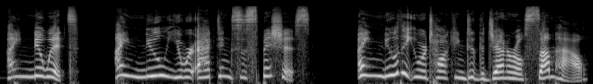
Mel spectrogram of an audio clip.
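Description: Storybook role: woman playing a defiant, indignant teenage girl, raised high pitch, sharp accusing delivery. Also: lively intonation, moderate pace, no room sound.

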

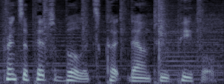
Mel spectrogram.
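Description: A man hosting a book interview podcast, reading a historical passage aloud in a measured, steady storytelling manner. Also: mid-range voice, music in the background.

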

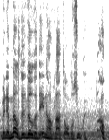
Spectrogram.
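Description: Actor as an eager professor inventor, animated, a bit high, stammers. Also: male voice, very fast, lightly acted. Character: excitable middle-aged male professor inventor. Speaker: professor Ben Curtis. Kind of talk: 1960s radio drama acting. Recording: old radio play tape with hiss.

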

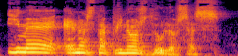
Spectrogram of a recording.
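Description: A man's voice: high-pitched, lively intonation, gravelly. An actor playing a pompous older aristocratic father-in-law, imperious and formal, in a classic comedy for radio theatre. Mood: commanding.

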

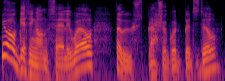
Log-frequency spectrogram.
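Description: A man's voice: fairly low pitch, sing-song, no echo. Man voicing a dry, stubborn storybook river rat. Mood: innocently teasing. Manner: measured, dogged, drily understated. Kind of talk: storybook character voice.

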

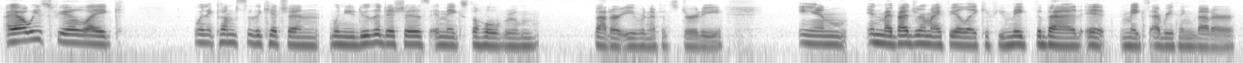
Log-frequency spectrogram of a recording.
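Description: A woman's voice: sits low, steady tone, normal speed, creaky, dry recording. A young woman chatting casually to her viewers as a home vlogger. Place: small rooms of a mobile home, indoors.

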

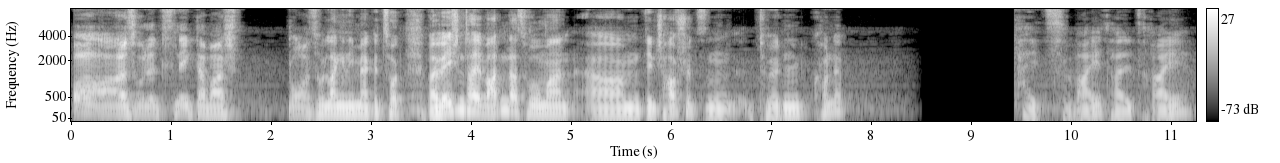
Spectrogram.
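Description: A man's voice: medium pitch, slow. A man in his thirties giving casual, rambling, slangy reaction commentary with stammered repetitions. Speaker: reaction video host. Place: small room at home, streaming setup.

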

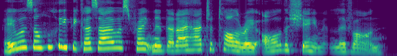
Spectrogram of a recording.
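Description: A woman's voice: on the high side, animated, quick pace. Woman acting a grieving, ashamed noblewoman. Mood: anguished shame. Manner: formal, sorrowful. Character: grieving, ashamed noblewoman, devoted mother and daughter.

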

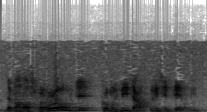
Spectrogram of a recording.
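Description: An actor playing a blustering, self-righteous conservative boss in a Dutch radio comedy, speaking in repetitive, exclamatory bursts with a Dutch accent. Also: male voice, a little high, very animated, normal speed. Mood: indignant. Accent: Dutch, from the Netherlands. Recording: dull, noisy, roomy old radio recording.

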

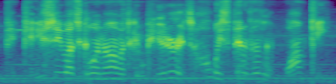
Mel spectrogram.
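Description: A man's voice: high voice, fairly even intonation, fast, sharp tone, breathy edge, faint music behind, exaggerated voice, rough recording. An actor playing a jumpy, bossy, impatient radio station man in a game radio drama, urgent and commanding. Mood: curious.

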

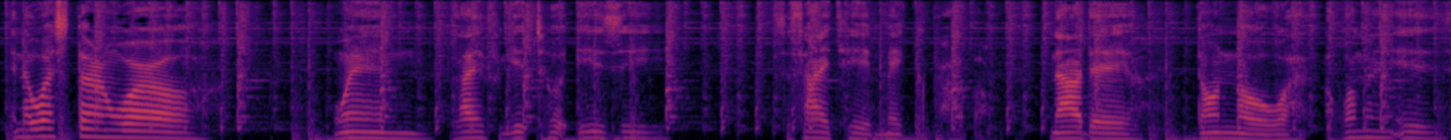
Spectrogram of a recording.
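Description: Man acting foreign sage, radio guest, broken English, very slow delivery, blunt, mid-pitched. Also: close to an everyday voice. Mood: pondering. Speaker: recurring radio show guest. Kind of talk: comedic radio interview.

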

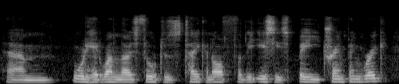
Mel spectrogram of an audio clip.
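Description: A man's voice: mid-range voice, fairly even intonation, brisk. Middle-aged New man thinking aloud. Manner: hesitant, thinking aloud, understated. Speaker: amateur radio hobbyist and video host. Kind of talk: casual unscripted workbench explanation. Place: small indoor room at a cluttered desk workbench.

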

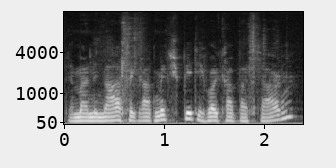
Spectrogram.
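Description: Very dark-voiced man casually narrating gameplay. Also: mid-range voice, lively intonation, moderate pace, slight background noise. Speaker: gaming video host. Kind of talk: casual let's-play commentary.

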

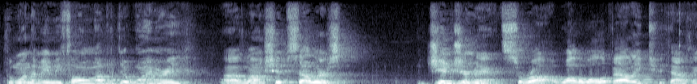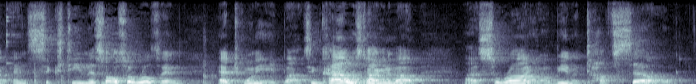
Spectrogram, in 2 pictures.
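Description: A middle-aged man giving a casual wine review on video, thinking aloud haltingly and repeating words for emphasis. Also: mid-range voice, darkish tone. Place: living room at home, indoors. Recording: echoey room.

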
